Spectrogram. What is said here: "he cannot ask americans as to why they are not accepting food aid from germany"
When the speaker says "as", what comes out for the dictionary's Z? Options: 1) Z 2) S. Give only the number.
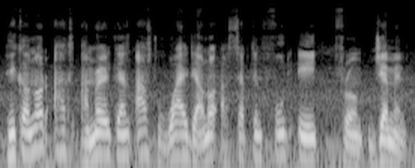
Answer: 2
